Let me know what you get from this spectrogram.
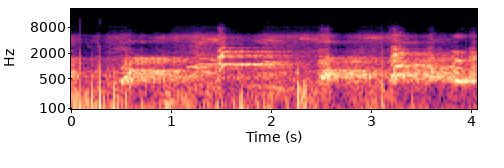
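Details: Farm dogs at play give short harmonic barks and higher yips in quick succession, two or three loud bursts within a few seconds, over a noisy background.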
